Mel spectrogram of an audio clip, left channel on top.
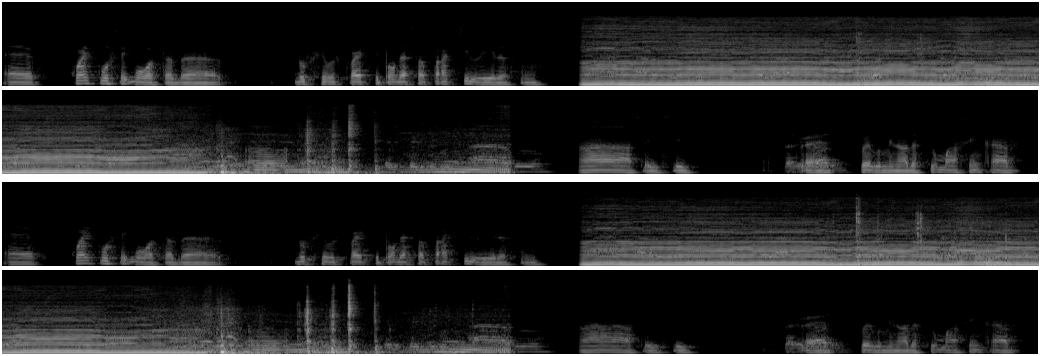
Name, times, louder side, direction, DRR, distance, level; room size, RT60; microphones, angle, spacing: voice 1, 0.0-0.4 0.7-2.2 2.9-5.4 12.8-13.3 16.1-17.3 18.3-18.7 19.0-20.5, left 4 dB, 70° left, 0.5 m, -40 dB
voice 2, 5.8-11.5 12.6-13.4 14.2-15.8 18.2-18.8, left 2 dB, 50° left, 2.9 m, -45 dB
sound 1, 5.8-15.5, left 1 dB, 15° left, 0.4 m, -29 dB
sound 2, 8.1-11.4 11.9-15.3, right 4 dB, 50° right, 0.6 m, -37 dB
5.8 x 3.9 x 5.6 m
head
